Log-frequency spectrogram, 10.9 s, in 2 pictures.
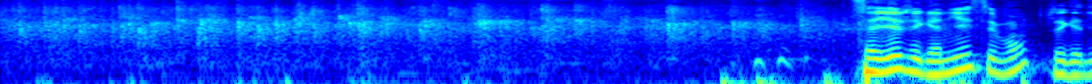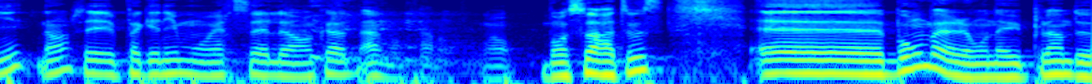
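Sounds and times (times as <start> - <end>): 
audience applauding: 0.0 - 4.7
speech: 4.3 - 10.9.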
